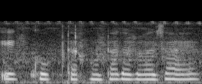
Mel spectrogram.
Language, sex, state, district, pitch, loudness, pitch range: Marathi, female, Maharashtra, Washim, 235 Hz, -15 LUFS, 230-240 Hz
